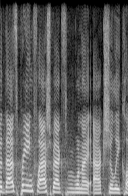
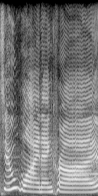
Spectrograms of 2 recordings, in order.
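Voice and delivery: slow announcer intro through laughter; podcast intro; 2 semitones higher, slower than usual. Acted. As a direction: open the show like a host, cracking up.

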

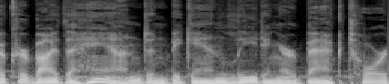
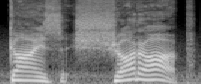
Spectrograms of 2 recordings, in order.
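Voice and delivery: high, loud, drawn-out command; snapped; 14 semitones higher, 6 dB louder, slower than usual. A narrator's reading. Narrator cuts off the quarrelling friends, snapping. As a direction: cut them off angrily. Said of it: "I snapped".

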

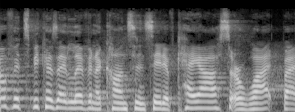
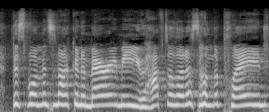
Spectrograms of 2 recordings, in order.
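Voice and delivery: higher and fast, a groom in a panic; mock frantic fit; 9 semitones higher, faster than usual. Fiancé frantically pleading with the gate agent, fast and high-pitched. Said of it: "Literally throwing a fit".

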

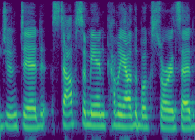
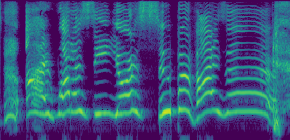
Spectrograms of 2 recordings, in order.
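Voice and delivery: mock scream; 11 semitones higher, much slower than usual. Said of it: "And John screams".

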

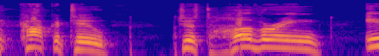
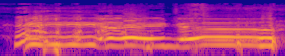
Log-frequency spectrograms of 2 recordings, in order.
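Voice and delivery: mock cheerful shout; 7 semitones higher, 4 dB louder, much slower than usual. Insurgent thanking GI Joe.

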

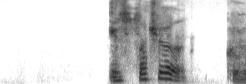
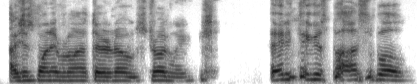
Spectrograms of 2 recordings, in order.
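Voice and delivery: hammed-up choked-up award winner, raised voice; mock tearful speech; 4 semitones higher, 4 dB louder than usual. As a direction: imitate a winner crying through an acceptance speech. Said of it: "like, crying".

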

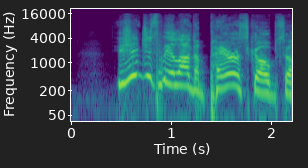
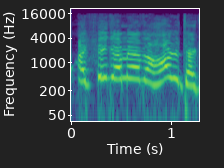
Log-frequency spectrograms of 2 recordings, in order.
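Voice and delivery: higher, louder and fast; a frantic protest at someone filming him; exasperated outburst; 10 semitones higher, 4 dB louder, faster than usual. Retold or imitated. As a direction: fire it back in disbelief. Telling people filming him.

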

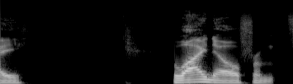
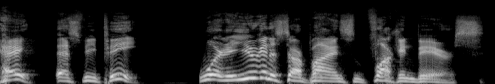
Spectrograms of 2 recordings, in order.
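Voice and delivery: imitating a pushy drunk fan; 8 semitones higher, slower than usual. Drunk fan heckling Van Pelt.

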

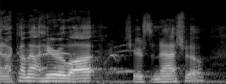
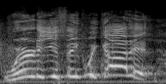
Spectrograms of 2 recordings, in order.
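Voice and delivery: higher, louder laughing question; laughing challenge to the crowd; 12 semitones higher, 6 dB louder than usual. Real, not acted. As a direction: toss it out laughing.

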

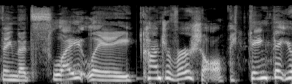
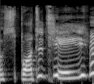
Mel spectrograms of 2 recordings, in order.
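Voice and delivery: mock British accent; 4 semitones higher, slower than usual. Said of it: "pull out on your back and go".

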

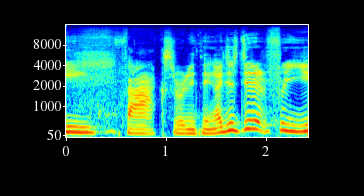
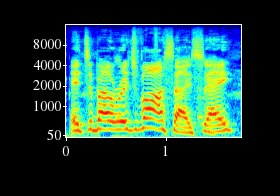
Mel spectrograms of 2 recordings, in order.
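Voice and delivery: higher mock newsboy cry; English-style paper seller; 5 semitones higher than usual. Co-host copies the newspaper call, mock English paper seller. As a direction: hawk the paper in hammed-up old-timey English. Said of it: "people from England in Chicago".

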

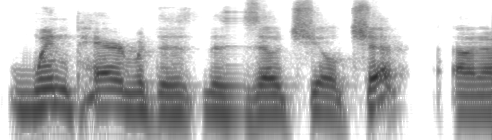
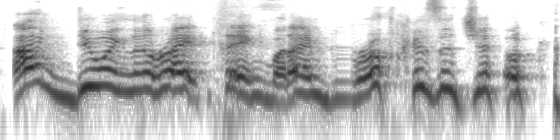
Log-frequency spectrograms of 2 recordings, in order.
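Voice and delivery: mock neoliberal shopper; 13 semitones higher than usual. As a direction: squeal it like a smug broke shopper. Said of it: "It's like".

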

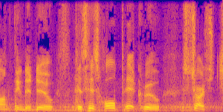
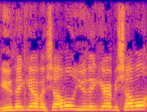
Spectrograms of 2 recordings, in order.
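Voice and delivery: taunting crowd; 10 semitones higher, 3 dB louder, faster than usual. Retold or imitated.

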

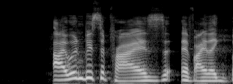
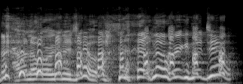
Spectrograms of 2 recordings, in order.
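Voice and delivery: higher, laughing through the words; 8 semitones higher, faster than usual. Real, not acted. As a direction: say it helplessly through giggles. Joking about drugging him, laughing.

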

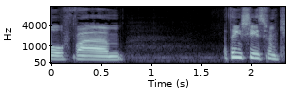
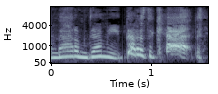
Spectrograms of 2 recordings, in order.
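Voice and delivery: higher-pitched mock-polite correction; strained straight face; 6 semitones higher than usual. Guide corrects panicked guest, strained straight-faced politeness. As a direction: imitate someone politely holding back a laugh. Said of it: "he tried to keep a straight face".

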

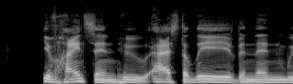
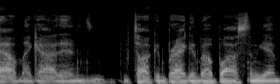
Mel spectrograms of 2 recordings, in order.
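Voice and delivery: much softer mock outsider grumble; a quiet, lower mocking aside as outsiders; lightly mocking the outsiders, much softer; 6 semitones lower, 8 dB quieter than usual. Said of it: "they're like".

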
